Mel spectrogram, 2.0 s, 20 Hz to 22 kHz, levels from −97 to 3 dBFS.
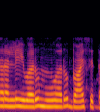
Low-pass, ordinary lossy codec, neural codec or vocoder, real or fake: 5.4 kHz; none; codec, 16 kHz, 4 kbps, FunCodec, trained on LibriTTS, 50 frames a second; fake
